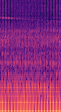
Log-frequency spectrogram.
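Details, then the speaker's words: Tata Ace Mega XL diesel that previously would not start on the key, after cleaning the corroded key-switch connector behind the ignition lock: starts on the key and settles into a steady even idle with no misses; fixed. "R start করছি দেখো চাবিতেই, গাড়ি কিন্তু ইনশাল্লাহ rocket,"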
